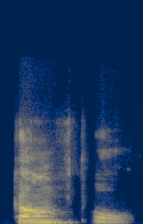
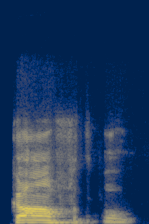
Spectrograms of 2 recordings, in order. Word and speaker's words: comfortable: word is pronounced now this word just like vegetable has an extra vowel in there that we don't need to pronounce comfortable not comfortable or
